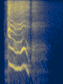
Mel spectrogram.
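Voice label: Vox Japanese; Laias; kingsraid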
